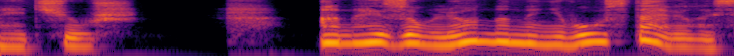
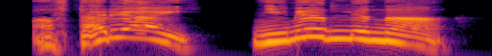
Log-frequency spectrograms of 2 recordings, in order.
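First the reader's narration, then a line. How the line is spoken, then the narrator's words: Shouting. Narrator (Russian): кричал директор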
